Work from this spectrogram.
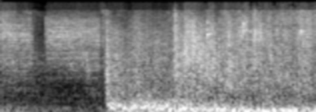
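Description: A sudden deep boom bursts in and keeps rumbling loudly, a heavy IED explosion in a bootleg SpongeBob video game with a long, noisy roar that fills the rest of the clip.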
